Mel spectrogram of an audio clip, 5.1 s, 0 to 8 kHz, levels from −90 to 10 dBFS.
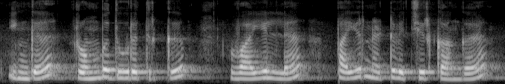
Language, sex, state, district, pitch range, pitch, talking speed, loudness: Tamil, female, Tamil Nadu, Nilgiris, 210-240 Hz, 225 Hz, 85 wpm, -15 LUFS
